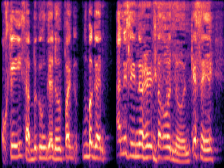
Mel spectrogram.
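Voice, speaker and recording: A middle-aged Filipino-accented man candidly telling stories in an interview, animated and laughing as he acts out the dialogue. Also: sits high, fast, husky. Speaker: interview guest.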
